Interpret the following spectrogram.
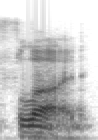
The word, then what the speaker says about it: flood: r poor or door some notable exceptions are blood and flood both of which it's pronounced uh blood and flood o u or o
